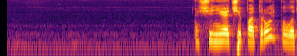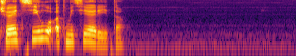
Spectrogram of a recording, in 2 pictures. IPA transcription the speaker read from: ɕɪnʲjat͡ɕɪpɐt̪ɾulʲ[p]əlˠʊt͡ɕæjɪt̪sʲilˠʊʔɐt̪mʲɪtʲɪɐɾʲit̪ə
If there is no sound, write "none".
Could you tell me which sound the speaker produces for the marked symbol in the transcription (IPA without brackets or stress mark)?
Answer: p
